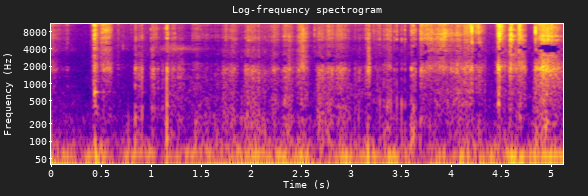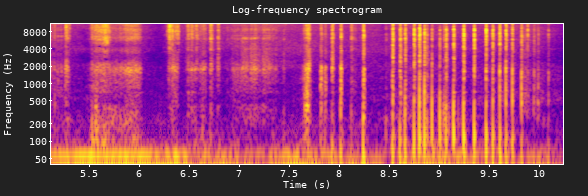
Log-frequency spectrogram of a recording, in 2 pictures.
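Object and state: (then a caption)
Cardboard tube. Fingertips and nails scratch and tap the outer surface of a long, hollow, empty brown cardboard tube held in both hands. Dense scratchy rustling mixes with sharp, dry taps over a low hollow body. Toward the end it becomes a fast run of quick, crisp clicks.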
